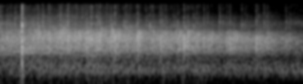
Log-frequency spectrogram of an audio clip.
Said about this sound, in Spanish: Ese aplauso fue demasiado débil como para darle gloria y decir: Señor, lo creo.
